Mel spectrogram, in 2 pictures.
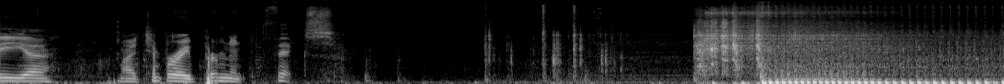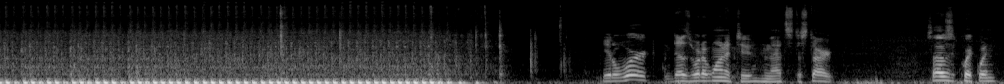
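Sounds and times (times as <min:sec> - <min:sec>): engine starter cranking: 0:06.9 - 0:08.3
engine idling: 0:07.0 - 0:14.8.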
